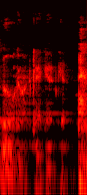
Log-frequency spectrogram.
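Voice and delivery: whispered coy refusal; breathy whispered can't, can't; teasing whisper. Retold or imitated. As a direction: hush it like a tease keeping a secret. Voicing director teasing about script.

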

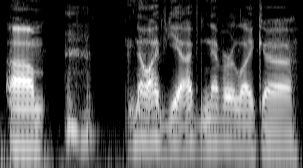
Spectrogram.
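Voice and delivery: normal talking voice

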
